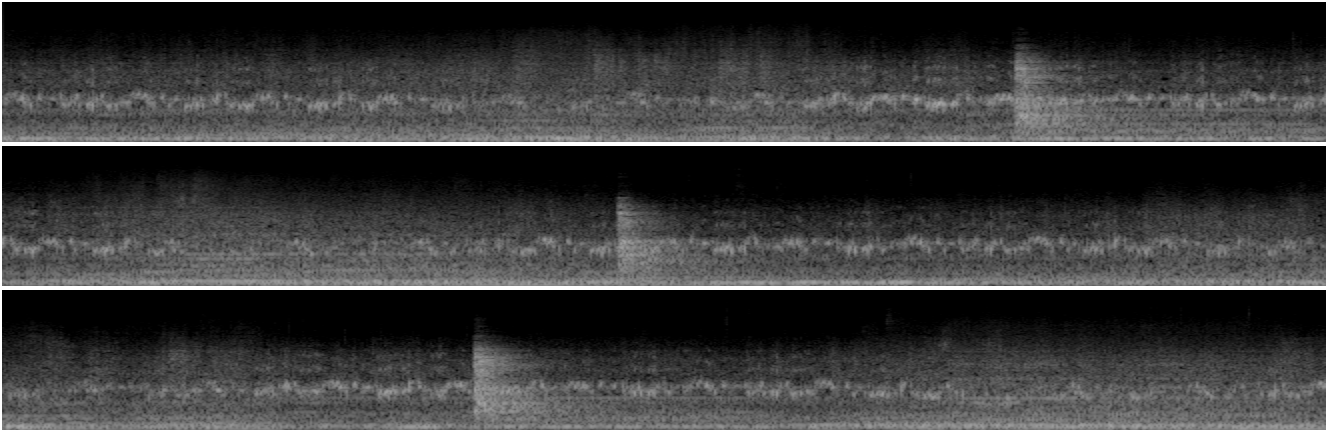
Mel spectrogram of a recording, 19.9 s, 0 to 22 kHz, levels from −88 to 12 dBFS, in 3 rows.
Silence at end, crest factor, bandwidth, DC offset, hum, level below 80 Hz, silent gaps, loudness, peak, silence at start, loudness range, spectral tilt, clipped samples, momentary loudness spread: 0 s; 22 dB; 10 kHz; under 0.1%; none; -44 dBFS; none; -32 LUFS; -10 dBFS; 0 s; 3 LU; -7 dB/octave; under 0.1%; 7 LU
